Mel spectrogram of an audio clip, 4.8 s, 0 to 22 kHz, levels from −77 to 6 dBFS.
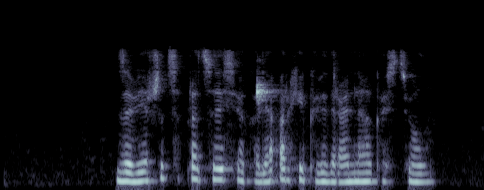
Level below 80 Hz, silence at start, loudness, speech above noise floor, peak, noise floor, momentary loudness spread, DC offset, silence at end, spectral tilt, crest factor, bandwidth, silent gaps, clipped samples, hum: -60 dBFS; 1.15 s; -21 LUFS; 46 dB; -2 dBFS; -66 dBFS; 9 LU; under 0.1%; 0.5 s; -5.5 dB/octave; 20 dB; 7.8 kHz; none; under 0.1%; none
